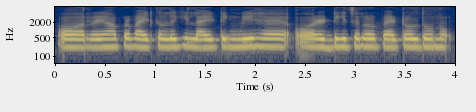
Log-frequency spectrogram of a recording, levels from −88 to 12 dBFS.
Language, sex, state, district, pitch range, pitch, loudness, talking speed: Hindi, male, Madhya Pradesh, Bhopal, 225-230 Hz, 225 Hz, -13 LUFS, 210 wpm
